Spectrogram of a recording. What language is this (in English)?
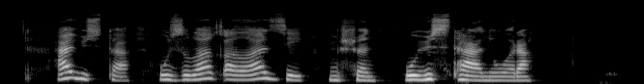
Abkhazian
